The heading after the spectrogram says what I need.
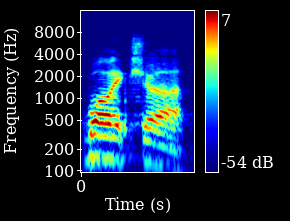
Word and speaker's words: Warwickshire: Yeah, it's Warwickshire.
